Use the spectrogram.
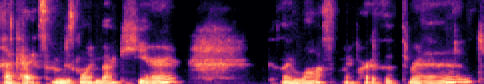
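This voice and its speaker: A young woman from Canada with a raspy voice, chatting casually on a live stream as she answers viewer questions, with many ums and restarts. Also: medium pitch, measured pace, warm tone. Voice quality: raspy, gravelly voice. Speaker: vlogger hosting a live Q&A.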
